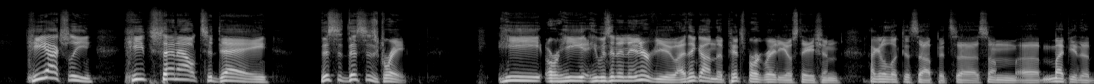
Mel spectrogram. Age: 30-49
